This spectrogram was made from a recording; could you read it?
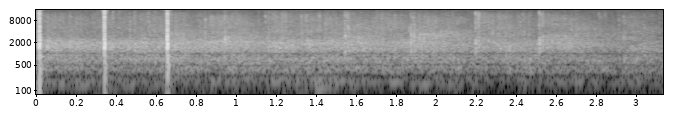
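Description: A church audience claps their hands at the preacher's prompt during a sermon, starting with a few sharp, loud claps and settling into a steady wash of scattered applause that gradually fades.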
